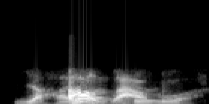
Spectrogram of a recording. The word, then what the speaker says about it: Yahaya Baruwa: Yahaya Baruwa, tell me how I'm supposed to be pronouncing that, because I feel like I'm skipping. Oh, no, you got it right. It's Yahaya Baruwa.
